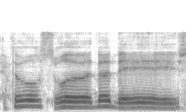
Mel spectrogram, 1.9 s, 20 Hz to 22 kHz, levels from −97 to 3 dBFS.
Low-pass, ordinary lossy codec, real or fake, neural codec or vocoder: none; none; fake; codec, 16 kHz, 4.8 kbps, FACodec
